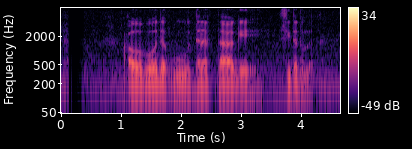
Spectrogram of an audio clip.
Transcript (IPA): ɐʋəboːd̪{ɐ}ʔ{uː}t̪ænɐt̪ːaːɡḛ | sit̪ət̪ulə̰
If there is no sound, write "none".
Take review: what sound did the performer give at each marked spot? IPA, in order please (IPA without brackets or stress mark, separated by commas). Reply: ə, uː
